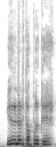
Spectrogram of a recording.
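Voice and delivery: loud, punching என்ன; loud hurt protest; indignant outburst. Acted. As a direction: demand it angrily. Heated defence in a quarrel.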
